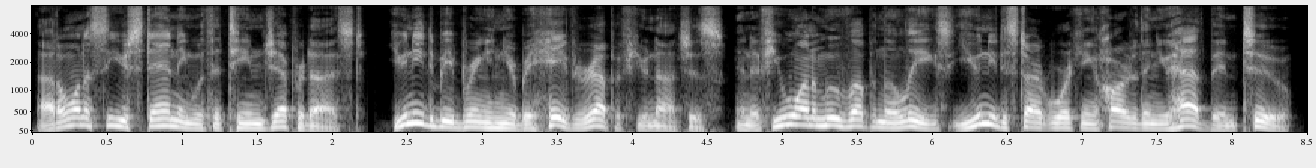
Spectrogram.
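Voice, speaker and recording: A man's voice: mid-range voice, sing-song, quick pace, hardly any pauses, mellow, no echo, studio quality, pitched above the performer's own voice. A man doing a stern stallion team captain. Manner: firm, lecturing and serious.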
